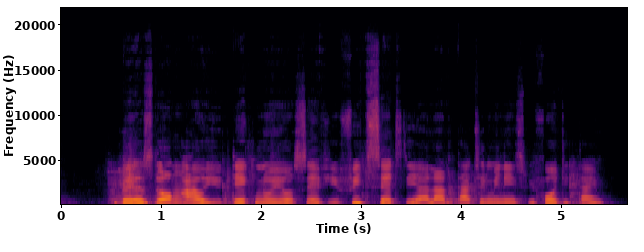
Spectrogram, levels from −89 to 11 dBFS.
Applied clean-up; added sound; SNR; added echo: none; none; none; none.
